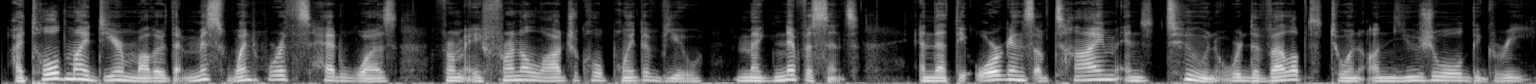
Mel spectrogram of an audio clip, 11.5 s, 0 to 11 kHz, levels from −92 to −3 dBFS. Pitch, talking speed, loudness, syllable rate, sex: 140 Hz, 160 wpm, -19 LUFS, 4.6 syllables/s, male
